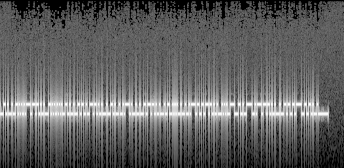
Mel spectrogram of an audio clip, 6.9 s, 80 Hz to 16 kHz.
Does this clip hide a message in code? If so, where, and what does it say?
Yes: TTY/TDD text telephone tones (45.45 baud Baudot) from 0.0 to 6.6 s, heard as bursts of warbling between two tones, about 400 Hz shift, 1600 Hz centre. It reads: … 46070 71317 26138 69053 78581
